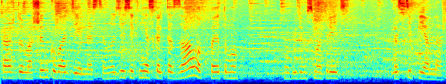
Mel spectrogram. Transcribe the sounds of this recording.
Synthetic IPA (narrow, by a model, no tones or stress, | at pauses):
kaʐd̪ʊjʊmɐʂɨnkʊvɐdʲːelʲnəsʲtʲɪnozʲdʲesʲɪxnʲe̞skəlʲkəzalˠəfpɐɛt̪əmʊ | mɨbudʲɪmsmɐt̪ɾʲetʲ | pəsʲtʲɪpʲe̞nːə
